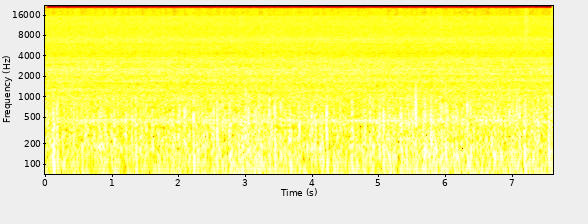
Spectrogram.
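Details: Idling car with an added 12 V condenser fan, fitted because the AC wasn't cold when stopped at red lights. A steady whoosh and faint hum are heard; the fan runs normally and the AC now stays cold while parked.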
